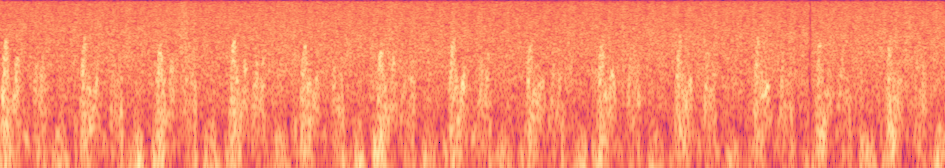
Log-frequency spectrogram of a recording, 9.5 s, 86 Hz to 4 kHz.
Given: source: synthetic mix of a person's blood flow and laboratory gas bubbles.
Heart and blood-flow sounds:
Doppler ultrasound of blood flow; precordium
no bubbles
From the record:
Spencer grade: 0 (complete lack of bubble signals)

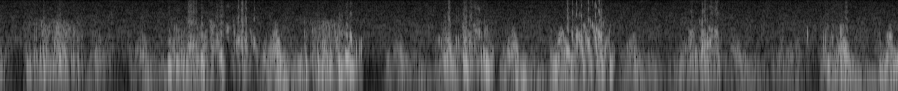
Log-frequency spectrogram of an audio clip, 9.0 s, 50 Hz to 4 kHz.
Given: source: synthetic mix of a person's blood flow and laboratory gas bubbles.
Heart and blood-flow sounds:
Doppler ultrasound of blood flow; precordium
0.23-0.85 s: bubbles
0.94-1.02 s: bubbles
1.65-2.61 s: bubbles
3.01-3.64 s: bubbles
4.35-4.96 s: bubbles
5.59-6.16 s: bubbles
6.87-7.22 s: bubbles
8.04-8.12 s: bubbles
8.20-8.50 s: bubbles
From the record:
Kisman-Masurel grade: 233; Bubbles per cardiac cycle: several, 3 to 8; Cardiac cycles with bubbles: 50 to 99%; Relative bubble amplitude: loud (0.450 to 0.775); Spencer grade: 3 (all of the cardiac periods contain showers or single bubble signals, but not dominating or overriding the cardiac motion signals); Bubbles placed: only in the low amplitude regions of the cardiac cycle

